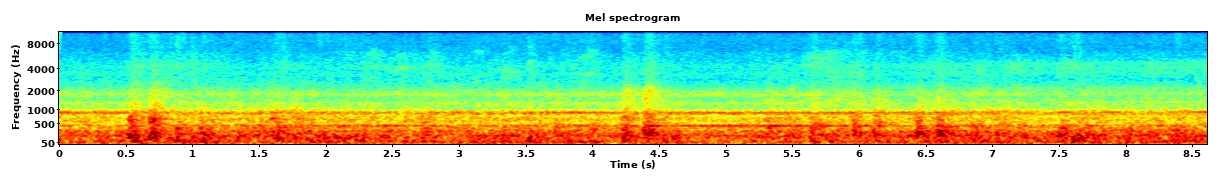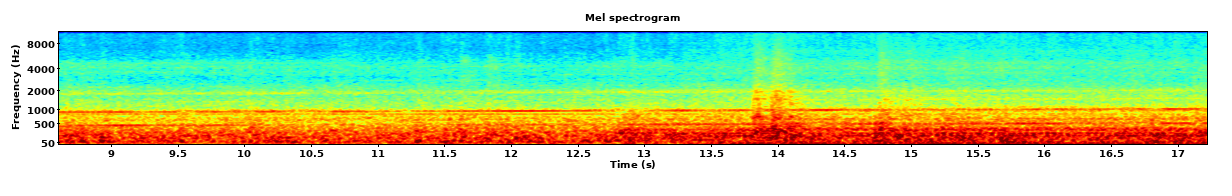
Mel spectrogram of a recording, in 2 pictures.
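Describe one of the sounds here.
A train rumbles steadily along the tracks, with a low droning hum.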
